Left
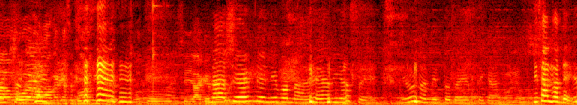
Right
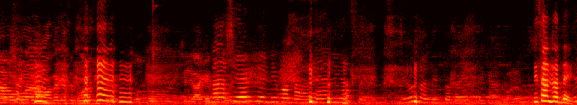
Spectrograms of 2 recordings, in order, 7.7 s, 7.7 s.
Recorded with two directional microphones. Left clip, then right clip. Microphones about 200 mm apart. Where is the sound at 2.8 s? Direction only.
25° left (ahead or behind).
